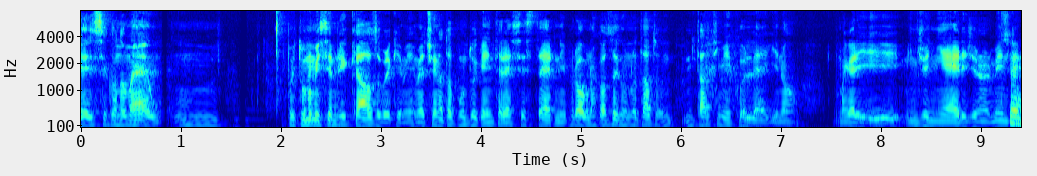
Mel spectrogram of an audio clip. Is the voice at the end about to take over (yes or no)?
no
